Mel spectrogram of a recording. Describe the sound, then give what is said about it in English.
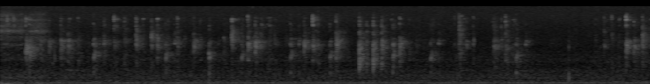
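Fingers tap away at a computer keyboard in quick, irregular bursts of soft clicks. The typing is fairly faint over a steady low hum, and nobody talks. “I, I'm gonna type it. I'll type it.”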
